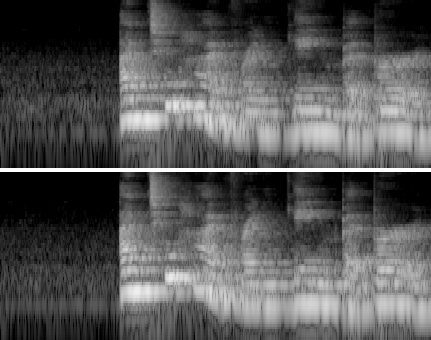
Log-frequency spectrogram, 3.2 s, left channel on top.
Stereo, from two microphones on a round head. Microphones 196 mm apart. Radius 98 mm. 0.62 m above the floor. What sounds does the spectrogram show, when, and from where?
0.9 s a woman speaking: 15° right (ahead or behind), 0.6 m; by 3.2 s 70° right (ahead or behind), 1.7 m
